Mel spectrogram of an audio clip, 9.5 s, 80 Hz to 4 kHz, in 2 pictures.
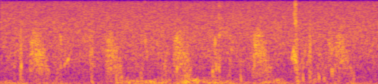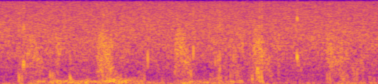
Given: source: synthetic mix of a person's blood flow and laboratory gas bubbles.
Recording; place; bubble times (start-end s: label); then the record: Doppler ultrasound of blood flow; subclavian vein
0.23-0.30 s: bubbles
0.67-0.91 s: bubbles
1.09-1.21 s: bubbles
1.31-1.62 s: bubbles
1.73-1.86 s: bubbles
1.95-2.40 s: bubbles
2.61-3.13 s: bubbles
3.38-3.53 s: bubbles
3.60-4.19 s: bubbles
4.34-4.46 s: bubbles
4.92-5.06 s: bubbles
5.32-5.50 s: bubbles
5.58-5.67 s: bubbles
5.90-6.21 s: bubbles
6.43-6.61 s: bubbles
7.08-7.18 s: bubbles
7.32-8.13 s: bubbles
8.39-8.52 s: bubbles
8.79-9.45 s: bubbles
From the record:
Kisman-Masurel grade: 242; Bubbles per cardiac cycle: several, 3 to 8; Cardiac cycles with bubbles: 100%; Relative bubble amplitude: moderate (0.250 to 0.450); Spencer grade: 3 (all of the cardiac periods contain showers or single bubble signals, but not dominating or overriding the cardiac motion signals); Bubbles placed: anywhere in the cardiac cycle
